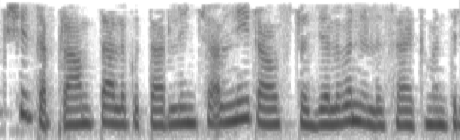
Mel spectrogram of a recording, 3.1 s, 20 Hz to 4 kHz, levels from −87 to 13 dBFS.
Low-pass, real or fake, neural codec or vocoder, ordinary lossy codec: 3.6 kHz; real; none; MP3, 32 kbps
